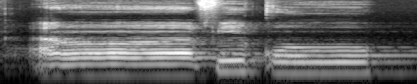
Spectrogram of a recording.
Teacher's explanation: قاف کو پر پڑھیں گے، قاف حروف مستعلیہ میں سے ہے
